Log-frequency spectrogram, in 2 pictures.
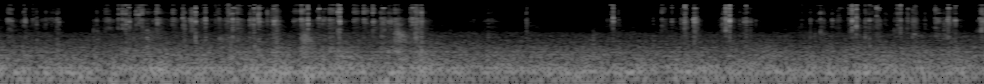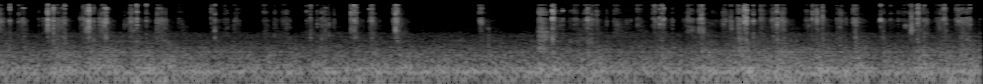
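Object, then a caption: Thin aluminium-based keyboard with plastic keys. Fingertips of both hands tap quickly across the white plastic keys of a thin wireless keyboard with a flat aluminium base, typing. The result is a quiet, rapid stream of short, dry, bright clicks over a low, steady background hum, with brief pauses between bursts.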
